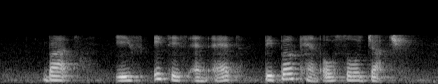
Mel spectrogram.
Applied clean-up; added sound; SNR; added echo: none; none; none; none.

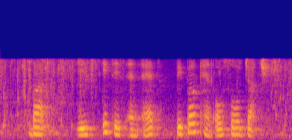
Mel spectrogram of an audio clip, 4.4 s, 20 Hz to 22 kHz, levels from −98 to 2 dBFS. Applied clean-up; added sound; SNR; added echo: none; Water / Splash, splatter; 18 dB; none.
